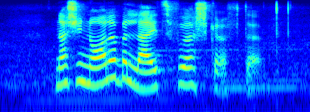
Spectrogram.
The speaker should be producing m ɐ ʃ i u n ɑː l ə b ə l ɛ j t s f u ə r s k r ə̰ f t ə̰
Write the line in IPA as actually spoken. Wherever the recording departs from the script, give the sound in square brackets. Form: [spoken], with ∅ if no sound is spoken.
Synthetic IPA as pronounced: [n] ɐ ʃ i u n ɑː l ə b ə l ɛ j t s f u ə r s k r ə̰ f t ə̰

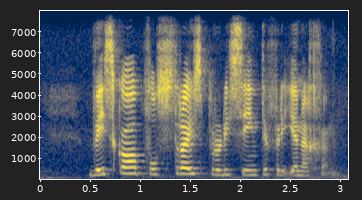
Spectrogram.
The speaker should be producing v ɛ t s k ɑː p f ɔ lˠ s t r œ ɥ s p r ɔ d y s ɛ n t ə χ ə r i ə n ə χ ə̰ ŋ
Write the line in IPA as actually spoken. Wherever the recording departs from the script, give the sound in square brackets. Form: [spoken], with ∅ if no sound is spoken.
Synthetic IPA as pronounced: v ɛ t s k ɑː p f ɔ lˠ s t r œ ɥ s p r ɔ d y s ɛ n t ə [f] ə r i ə n ə χ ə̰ ŋ

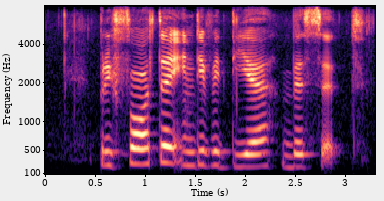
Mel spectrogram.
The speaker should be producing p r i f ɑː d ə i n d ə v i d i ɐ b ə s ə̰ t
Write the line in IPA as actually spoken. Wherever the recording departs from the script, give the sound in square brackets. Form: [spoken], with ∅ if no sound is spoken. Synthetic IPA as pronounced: p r i f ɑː [t] ə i n d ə v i d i [ə] b ə s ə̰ t

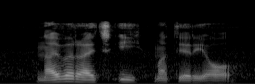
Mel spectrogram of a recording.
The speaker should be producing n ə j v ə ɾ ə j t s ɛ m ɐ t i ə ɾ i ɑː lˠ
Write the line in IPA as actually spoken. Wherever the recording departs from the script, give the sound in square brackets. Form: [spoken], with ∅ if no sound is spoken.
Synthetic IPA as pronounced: n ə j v ə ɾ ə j t s [i] m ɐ t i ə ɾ i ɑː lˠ

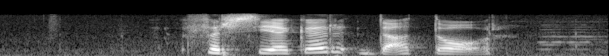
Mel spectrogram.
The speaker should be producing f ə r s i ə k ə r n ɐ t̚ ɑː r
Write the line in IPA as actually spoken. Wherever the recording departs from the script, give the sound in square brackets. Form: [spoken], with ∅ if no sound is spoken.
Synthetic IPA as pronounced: f ə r s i ə k ə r [d] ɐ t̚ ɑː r

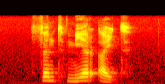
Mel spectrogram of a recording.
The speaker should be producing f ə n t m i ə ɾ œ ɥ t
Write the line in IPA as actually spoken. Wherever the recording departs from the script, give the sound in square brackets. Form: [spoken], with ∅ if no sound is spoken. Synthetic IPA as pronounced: f ə n t m i ə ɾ œ ɥ t

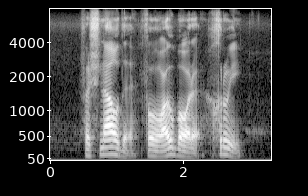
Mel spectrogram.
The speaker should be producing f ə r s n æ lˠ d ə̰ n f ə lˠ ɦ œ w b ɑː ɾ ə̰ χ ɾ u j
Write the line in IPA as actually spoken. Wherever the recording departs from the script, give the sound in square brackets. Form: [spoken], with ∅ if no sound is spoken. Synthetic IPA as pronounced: f ə r s n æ lˠ d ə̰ [∅] f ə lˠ ɦ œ w b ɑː ɾ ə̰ χ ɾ u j

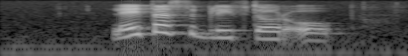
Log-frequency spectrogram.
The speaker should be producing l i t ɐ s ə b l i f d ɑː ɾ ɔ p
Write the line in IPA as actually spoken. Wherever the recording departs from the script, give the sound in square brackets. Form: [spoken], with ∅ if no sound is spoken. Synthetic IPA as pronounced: l [ɛ] t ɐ s ə b l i f d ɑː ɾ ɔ p

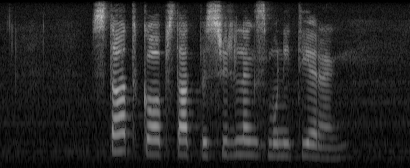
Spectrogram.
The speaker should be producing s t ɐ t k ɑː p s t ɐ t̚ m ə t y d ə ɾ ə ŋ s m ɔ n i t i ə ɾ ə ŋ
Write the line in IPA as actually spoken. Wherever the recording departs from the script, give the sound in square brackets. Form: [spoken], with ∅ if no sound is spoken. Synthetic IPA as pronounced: s t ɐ t k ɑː p s t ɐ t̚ [b] ə [s] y d ə [l] ə ŋ s m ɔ n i t i ə ɾ ə ŋ

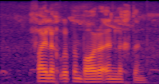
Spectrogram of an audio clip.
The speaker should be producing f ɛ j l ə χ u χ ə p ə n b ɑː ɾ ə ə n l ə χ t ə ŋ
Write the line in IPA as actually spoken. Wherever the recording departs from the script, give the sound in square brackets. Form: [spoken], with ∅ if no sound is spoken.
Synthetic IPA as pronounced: f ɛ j l ə χ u [∅] ə p ə n b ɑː ɾ ə ə n l ə χ t ə ŋ

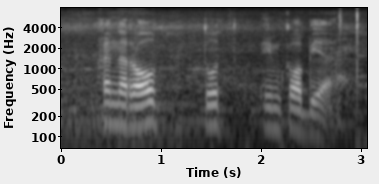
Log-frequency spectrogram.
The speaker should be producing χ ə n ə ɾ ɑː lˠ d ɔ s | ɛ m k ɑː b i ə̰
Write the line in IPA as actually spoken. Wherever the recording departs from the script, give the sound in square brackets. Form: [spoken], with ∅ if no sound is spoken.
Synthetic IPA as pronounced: χ ə n ə ɾ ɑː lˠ [t] ɔ [t] | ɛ m k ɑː b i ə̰

